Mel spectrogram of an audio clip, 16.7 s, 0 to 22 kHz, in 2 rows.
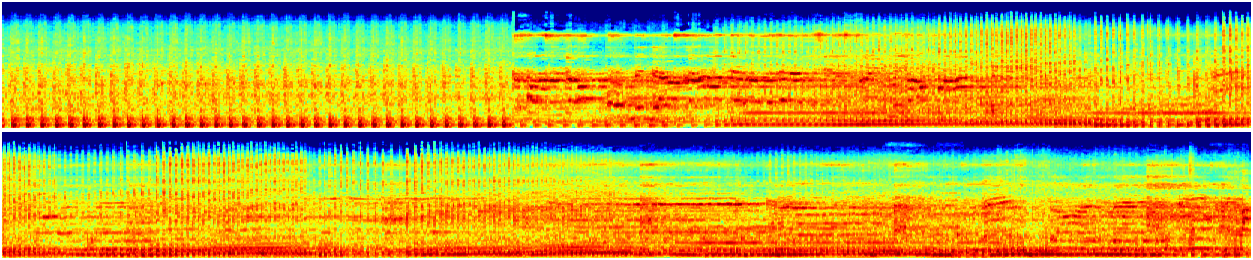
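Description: Polaris Sportsman 570's single-cylinder engine idling with an even pulse, then about three seconds in, pop music with singing starts playing from the quad's mounted Bluetooth speaker system, over the engine.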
